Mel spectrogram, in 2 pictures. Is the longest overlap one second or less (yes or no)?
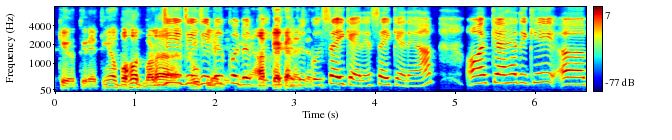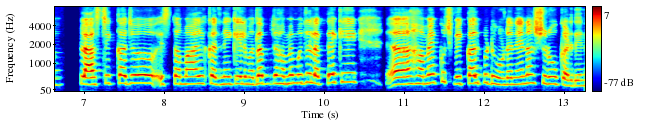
no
